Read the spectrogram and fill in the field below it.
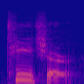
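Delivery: "teacher" with a sounded final r; imitated American "teacher", rhotic ending; American-style r ending. Shown as a demonstration. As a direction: say "teacher" with a hard r at the end. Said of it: "I don't say".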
